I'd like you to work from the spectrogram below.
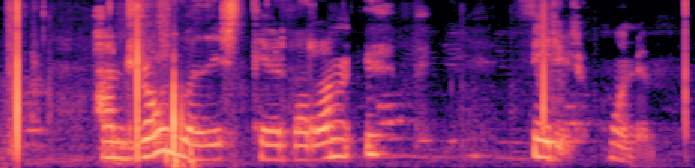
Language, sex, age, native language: Icelandic, female, 11, Icelandic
